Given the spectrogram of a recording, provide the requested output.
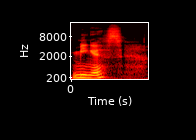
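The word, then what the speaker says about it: Menzies: if you didn't know my surname which is meanest that's how you pronounce it comes from the Normandy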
